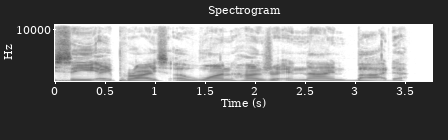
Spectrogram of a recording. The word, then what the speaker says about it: baht: a price of 109 bod it's pronounced bad it feels like butt but it's bought anyway 109 bod easy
